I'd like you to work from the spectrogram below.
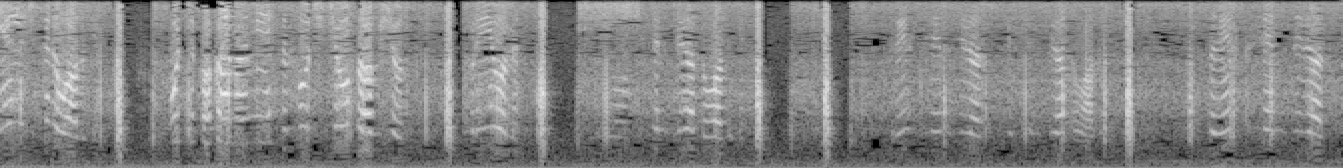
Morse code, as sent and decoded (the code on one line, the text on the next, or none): none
